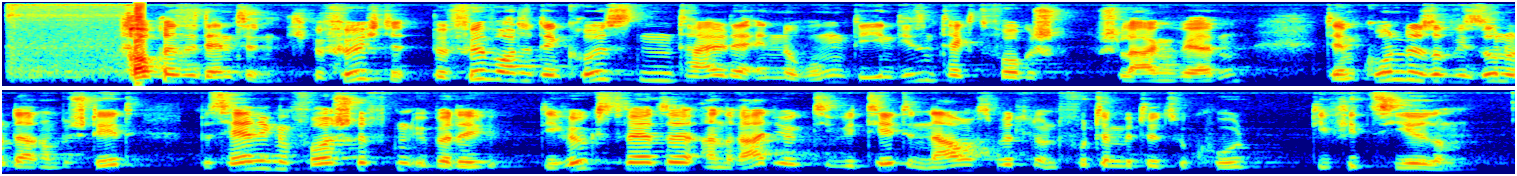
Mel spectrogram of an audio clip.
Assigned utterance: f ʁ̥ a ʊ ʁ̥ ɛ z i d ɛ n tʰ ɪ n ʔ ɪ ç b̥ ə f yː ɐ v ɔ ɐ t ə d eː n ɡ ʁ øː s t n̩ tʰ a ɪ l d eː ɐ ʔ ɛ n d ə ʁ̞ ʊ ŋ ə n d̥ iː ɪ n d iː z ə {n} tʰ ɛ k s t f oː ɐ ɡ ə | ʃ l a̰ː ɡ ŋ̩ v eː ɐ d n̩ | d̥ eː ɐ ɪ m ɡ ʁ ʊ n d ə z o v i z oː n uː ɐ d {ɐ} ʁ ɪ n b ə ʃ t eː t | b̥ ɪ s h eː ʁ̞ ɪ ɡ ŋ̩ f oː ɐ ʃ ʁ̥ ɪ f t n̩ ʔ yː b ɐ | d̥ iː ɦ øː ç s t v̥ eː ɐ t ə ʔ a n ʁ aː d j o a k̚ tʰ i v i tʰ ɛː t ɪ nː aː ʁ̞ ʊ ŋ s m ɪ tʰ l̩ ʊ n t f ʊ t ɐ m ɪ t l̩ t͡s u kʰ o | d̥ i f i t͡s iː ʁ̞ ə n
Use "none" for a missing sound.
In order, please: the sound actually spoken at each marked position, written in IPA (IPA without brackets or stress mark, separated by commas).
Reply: m, a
